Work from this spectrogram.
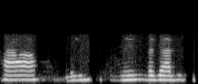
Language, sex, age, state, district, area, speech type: Sindhi, female, 60+, Madhya Pradesh, Katni, urban, conversation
